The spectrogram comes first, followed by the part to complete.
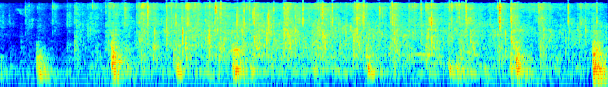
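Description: Audience applauding, a dense patter of hand claps, with a few voices calling out through it.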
